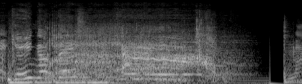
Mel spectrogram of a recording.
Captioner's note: roaring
